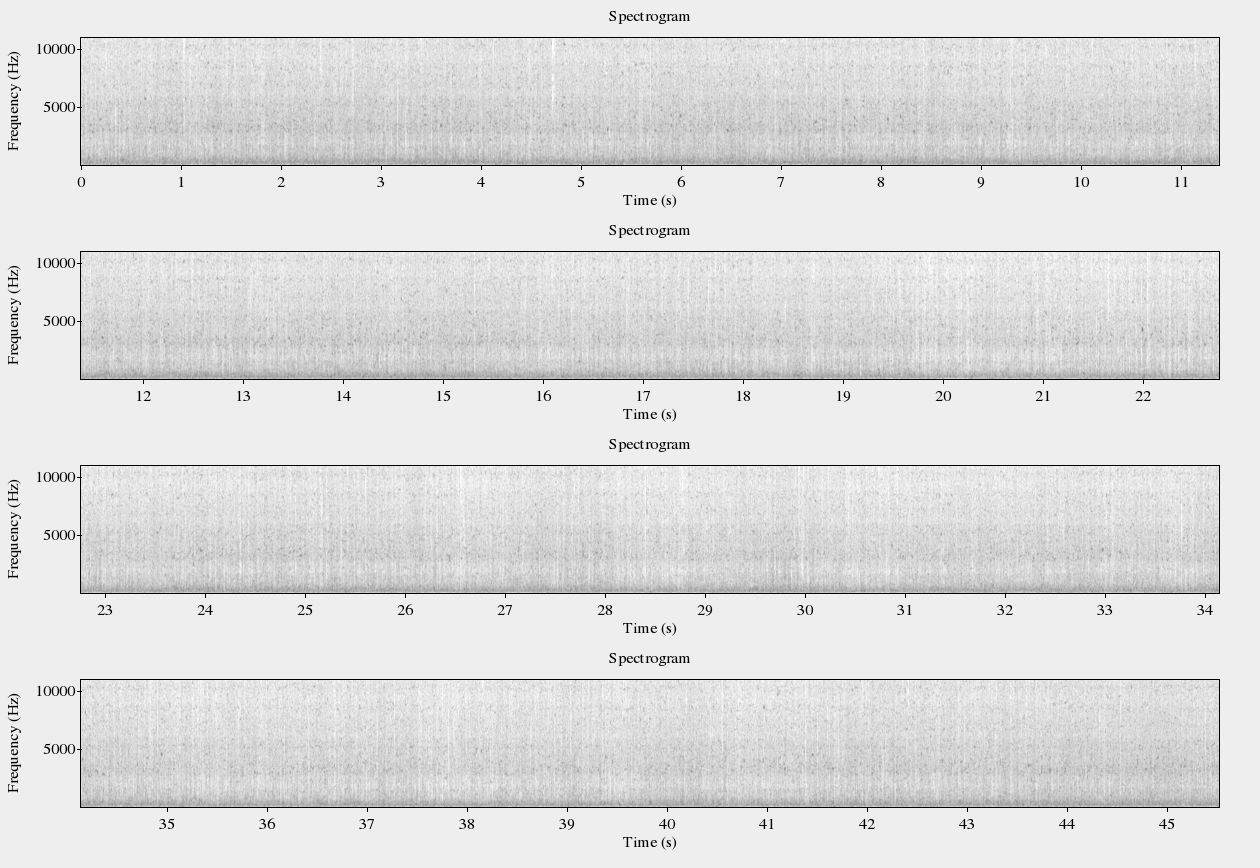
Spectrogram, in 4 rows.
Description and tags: rain on umbrella
Some light-ish rainfall on an umbrella. Picks up near the middle of the track, then smooths off near the end again and loops seamlessly. Recorded with a Roland Edirol R-09HR and edited in Audacity.
weather, outdoors, shower, water, umbrella, nature, rainfall, raining, field-recording, rain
